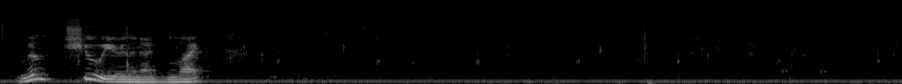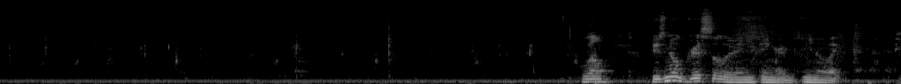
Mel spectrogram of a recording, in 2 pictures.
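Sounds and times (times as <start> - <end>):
low hum: 0.0 - 18.0
soft chewing mouth clicks: 2.1 - 15.5.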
